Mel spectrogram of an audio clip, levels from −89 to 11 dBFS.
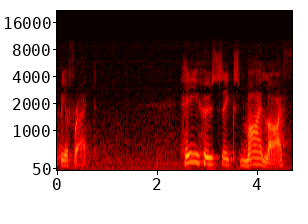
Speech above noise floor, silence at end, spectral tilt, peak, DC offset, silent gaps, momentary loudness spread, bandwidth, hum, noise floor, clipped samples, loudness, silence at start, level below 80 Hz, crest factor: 26 dB; 0.1 s; -6.5 dB/octave; -18 dBFS; under 0.1%; none; 9 LU; 11 kHz; none; -60 dBFS; under 0.1%; -35 LUFS; 0 s; -66 dBFS; 18 dB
